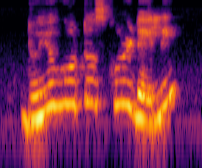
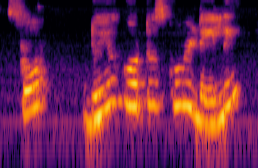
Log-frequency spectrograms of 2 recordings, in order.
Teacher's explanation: it's a question, so you are using a rising tone here, your tone is actually rising here.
